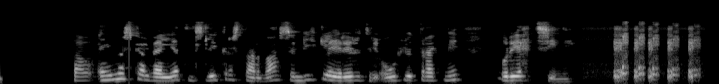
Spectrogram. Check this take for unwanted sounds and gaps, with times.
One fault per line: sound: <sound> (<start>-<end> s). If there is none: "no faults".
sound: laugh (6.1-7.0 s)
